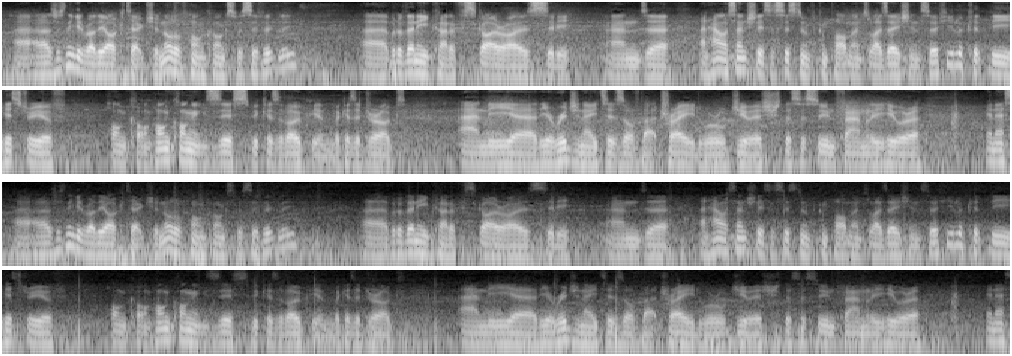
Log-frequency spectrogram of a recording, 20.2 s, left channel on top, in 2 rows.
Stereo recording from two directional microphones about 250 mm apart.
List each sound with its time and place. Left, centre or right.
0.2 s speech: centre
8.3 s speech: centre
11.6 s speech: centre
